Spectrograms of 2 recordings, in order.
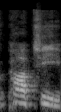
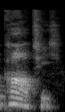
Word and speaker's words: Partie: Yeah, not that obvious, but yeah, the emphasis is more on the second syllable. So möchtest du eine Partie Schach spielen? Partie. Yeah, it's not a party.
